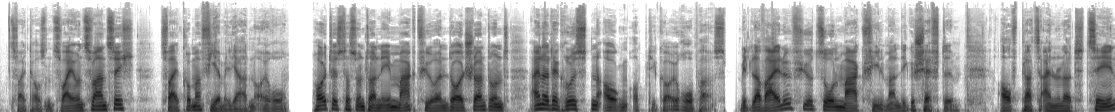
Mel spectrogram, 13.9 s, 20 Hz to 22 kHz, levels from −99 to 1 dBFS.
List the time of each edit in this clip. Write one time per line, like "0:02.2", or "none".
0:03.9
